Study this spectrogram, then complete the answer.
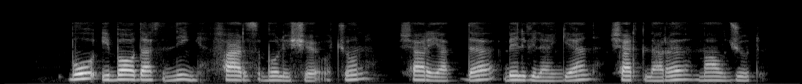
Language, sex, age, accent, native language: Uzbek, female, 18-24, Toshkent viloyati, Uzbek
